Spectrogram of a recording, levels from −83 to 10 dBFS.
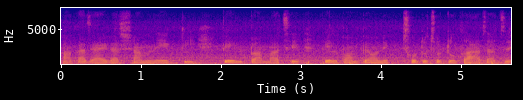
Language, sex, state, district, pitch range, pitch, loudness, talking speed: Bengali, female, West Bengal, Paschim Medinipur, 180-190 Hz, 185 Hz, -19 LUFS, 160 wpm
